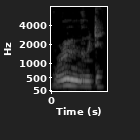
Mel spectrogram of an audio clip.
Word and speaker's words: rude: hear that e but i can hear the u flute so that's my long u mule mule you i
